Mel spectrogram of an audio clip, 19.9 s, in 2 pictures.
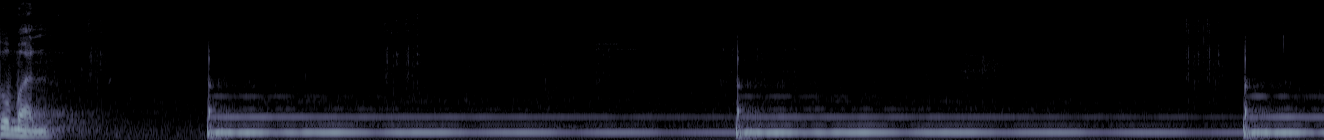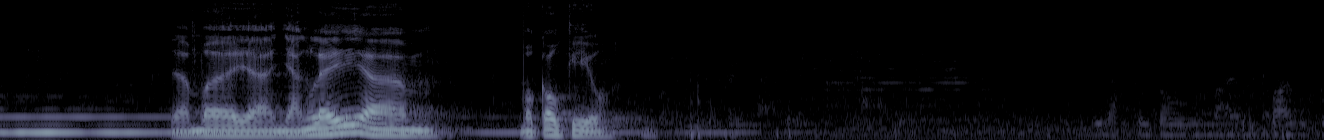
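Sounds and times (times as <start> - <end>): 
speech: 0.0 - 0.5, 11.4 - 14.6
bell struck: 1.6 - 15.5.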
